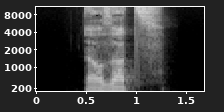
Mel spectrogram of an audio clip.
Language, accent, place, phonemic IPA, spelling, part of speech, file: German, Germany, Berlin, /ʔɛɐ̯ˈzats/, Ersatz, noun, De-Ersatz.ogg
- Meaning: 1. replacement, substitute 2. compensation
